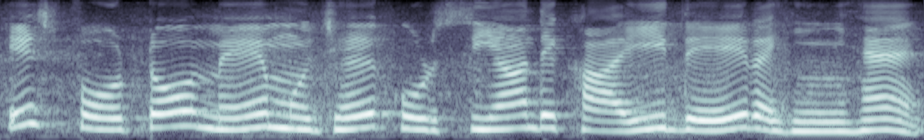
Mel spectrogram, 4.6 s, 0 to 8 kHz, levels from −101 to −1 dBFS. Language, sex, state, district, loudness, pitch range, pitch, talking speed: Hindi, female, Madhya Pradesh, Katni, -12 LUFS, 230-275 Hz, 245 Hz, 115 wpm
